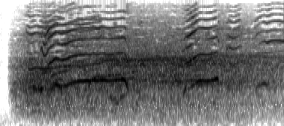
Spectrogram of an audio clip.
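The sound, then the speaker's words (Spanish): High-pitched screaming from a crowd of girls, like fans greeting their favourite singer, holds as one continuous, overlapping shriek at steady loudness for about three seconds. “Parecen chicas gritando al ver a su cantante favorito.”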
